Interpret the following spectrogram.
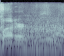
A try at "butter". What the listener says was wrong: You said it with an American accent.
